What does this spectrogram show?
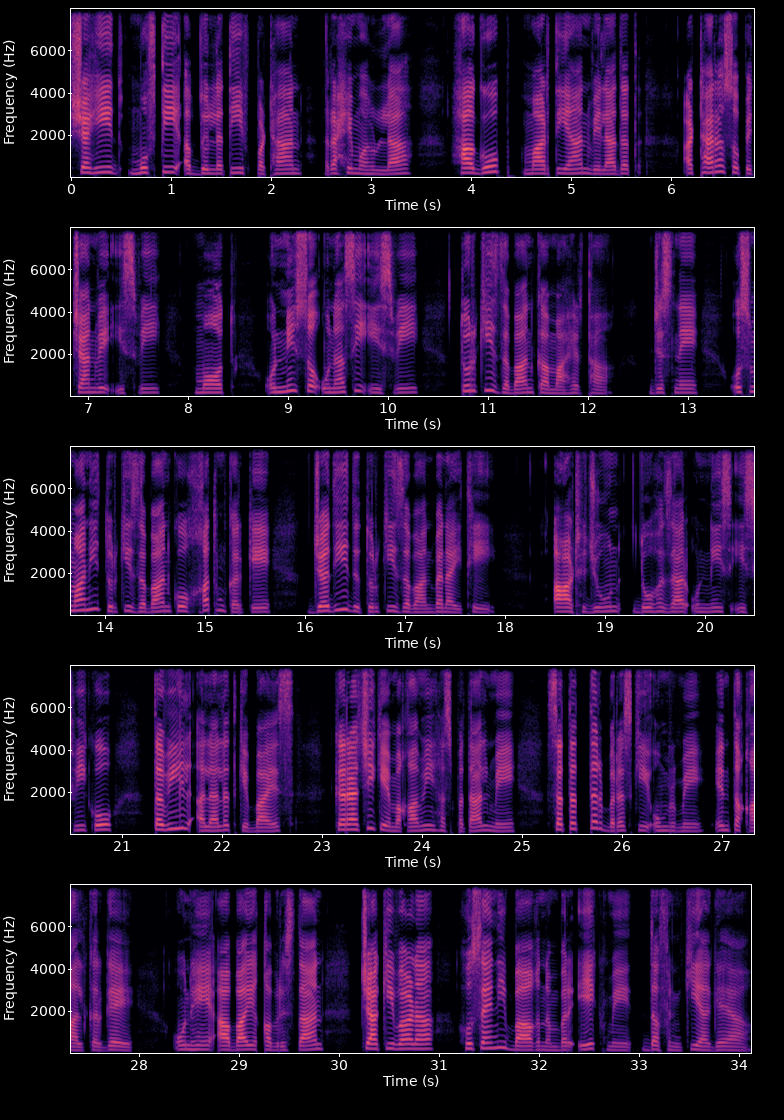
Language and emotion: Urdu, neutral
